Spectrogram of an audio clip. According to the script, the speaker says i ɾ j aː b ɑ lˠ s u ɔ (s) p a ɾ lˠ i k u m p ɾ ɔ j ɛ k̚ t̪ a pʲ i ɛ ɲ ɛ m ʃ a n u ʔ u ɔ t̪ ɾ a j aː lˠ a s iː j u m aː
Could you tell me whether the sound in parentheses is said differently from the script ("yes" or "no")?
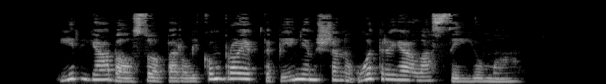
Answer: yes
